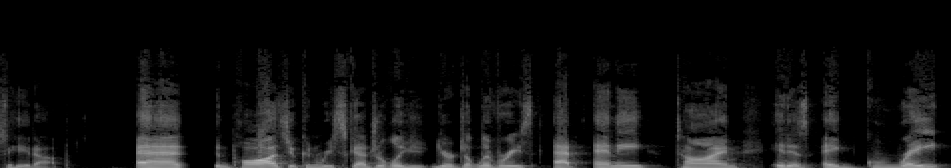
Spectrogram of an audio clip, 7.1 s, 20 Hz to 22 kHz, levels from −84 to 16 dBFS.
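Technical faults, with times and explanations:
1.33–1.63 s, long network dropout: incoming audio likely stopped arriving, and about 280 ms of speech never played. The receiver extended the last sound as a fading buzz, leaving roughly 180 ms of silence before speech resumes with that stretch gone.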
